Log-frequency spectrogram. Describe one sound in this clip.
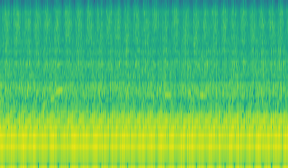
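A propeller aircraft's piston engine idles with a loud, steady throbbing drone close by.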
